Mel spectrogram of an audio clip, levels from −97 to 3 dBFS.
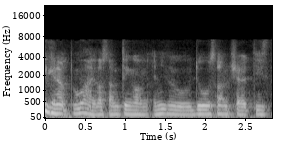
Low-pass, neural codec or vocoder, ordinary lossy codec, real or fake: none; codec, 16 kHz, 1.1 kbps, Voila-Tokenizer; none; fake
